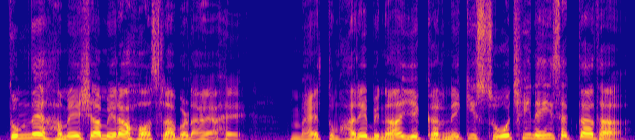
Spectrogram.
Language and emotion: Hindi, happy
